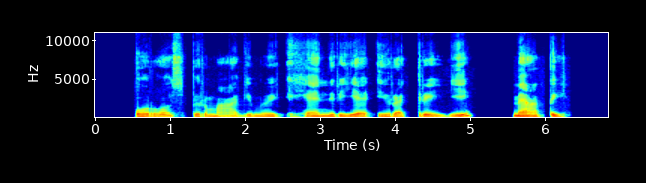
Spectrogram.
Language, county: Lithuanian, Kaunas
